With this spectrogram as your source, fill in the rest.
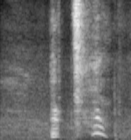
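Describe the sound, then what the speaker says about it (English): A single sharp sneeze bursts out close by during a Jeep winch installation, a quick gasping intake followed by an explosive release. "You sneeze when you look up."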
